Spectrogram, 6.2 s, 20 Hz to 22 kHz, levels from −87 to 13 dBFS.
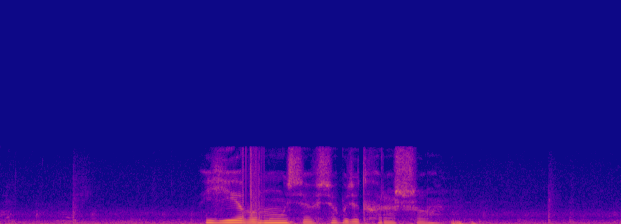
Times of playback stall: none

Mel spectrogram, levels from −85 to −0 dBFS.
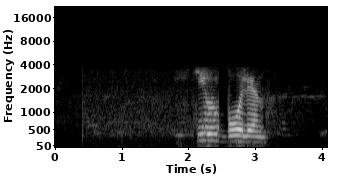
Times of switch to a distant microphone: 0.41-2.46

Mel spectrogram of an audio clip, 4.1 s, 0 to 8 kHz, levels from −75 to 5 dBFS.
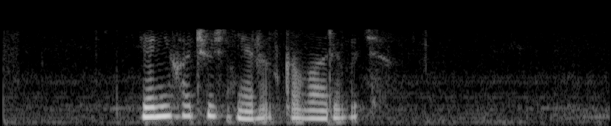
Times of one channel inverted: none

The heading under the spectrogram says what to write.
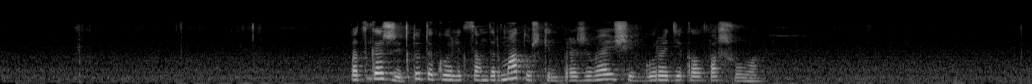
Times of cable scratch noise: none

